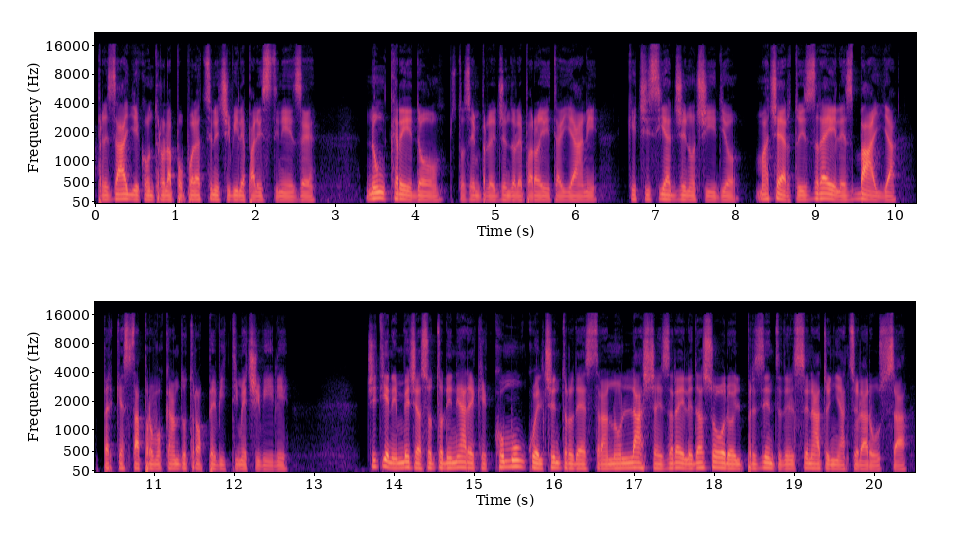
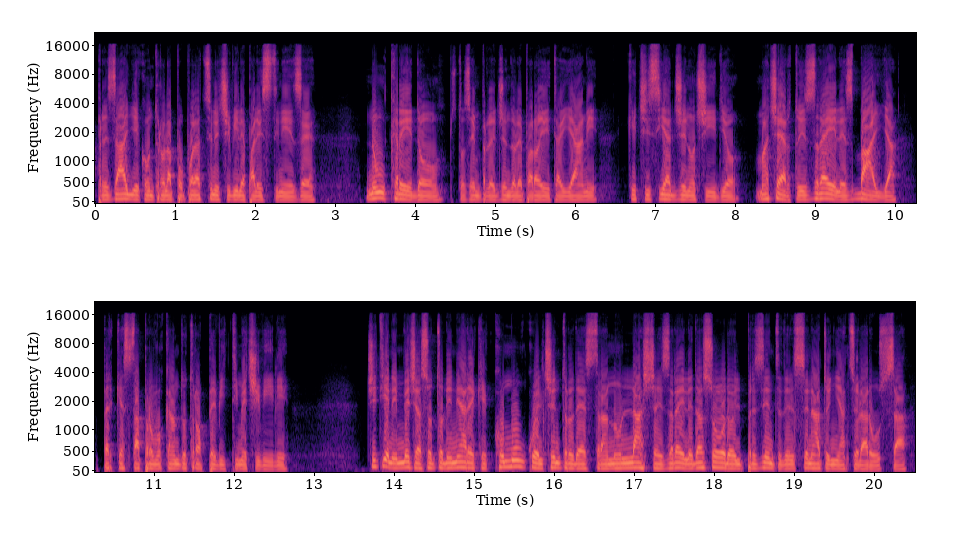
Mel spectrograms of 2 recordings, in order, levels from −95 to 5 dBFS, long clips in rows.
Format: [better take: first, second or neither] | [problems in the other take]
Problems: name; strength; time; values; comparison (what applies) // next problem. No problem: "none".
first | distortion; slight; 10 dB below the speech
